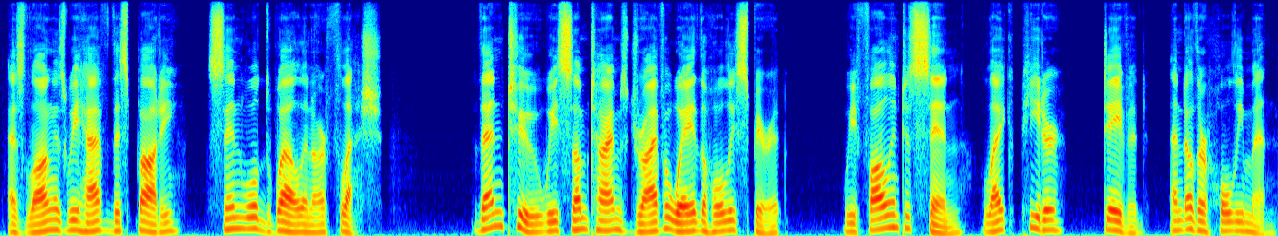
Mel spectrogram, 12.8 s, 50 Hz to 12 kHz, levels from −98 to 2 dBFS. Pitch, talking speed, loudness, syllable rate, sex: 125 Hz, 155 wpm, -18 LUFS, 4.5 syllables/s, male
